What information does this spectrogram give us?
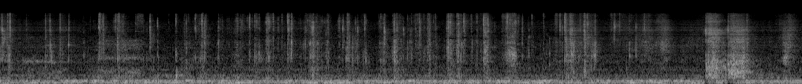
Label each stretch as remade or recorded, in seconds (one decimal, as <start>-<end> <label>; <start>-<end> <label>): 0.0-0.8 remade; 0.8-5.5 recorded; 5.5-8.0 remade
